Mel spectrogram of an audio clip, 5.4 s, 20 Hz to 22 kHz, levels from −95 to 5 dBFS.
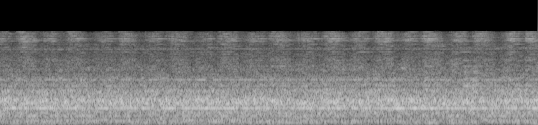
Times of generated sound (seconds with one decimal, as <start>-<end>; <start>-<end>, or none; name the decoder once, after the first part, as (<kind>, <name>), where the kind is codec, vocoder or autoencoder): none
